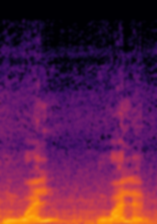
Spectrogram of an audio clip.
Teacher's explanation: لام پر نہیں کرنا قلقلہ، لام کو مخرج سے نہیں لانا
